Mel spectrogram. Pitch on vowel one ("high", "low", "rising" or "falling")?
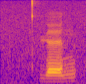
rising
